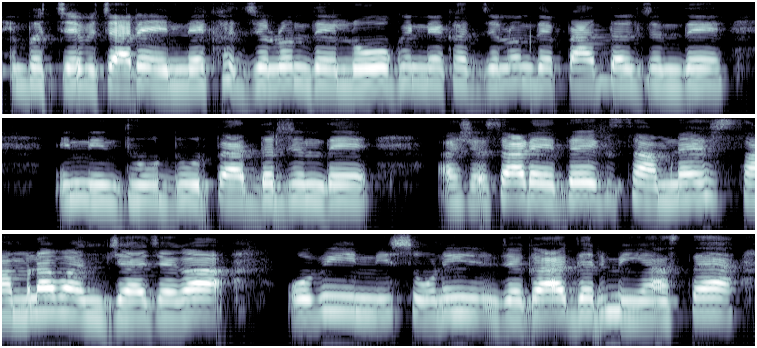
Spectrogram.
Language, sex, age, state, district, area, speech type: Dogri, female, 45-60, Jammu and Kashmir, Reasi, rural, spontaneous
